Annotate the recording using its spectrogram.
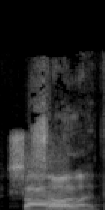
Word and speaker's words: Saleh: The Jets just got, I believe it's Saleh. I don't know if I'm pronouncing that right. – Saleh. They got Rob Saleh.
